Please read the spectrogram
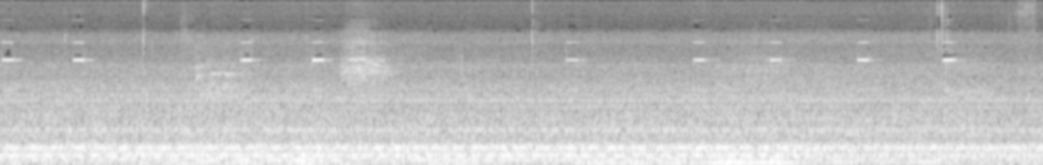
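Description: Touchscreen control panel of an office multifunction photocopier giving a short high beep at each key press, about a dozen beeps at irregular intervals as menu options are tapped. A steady low hum runs underneath.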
